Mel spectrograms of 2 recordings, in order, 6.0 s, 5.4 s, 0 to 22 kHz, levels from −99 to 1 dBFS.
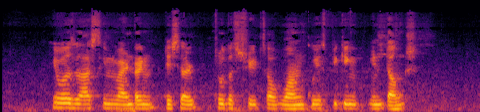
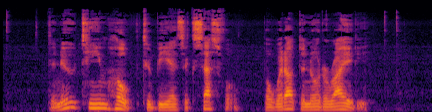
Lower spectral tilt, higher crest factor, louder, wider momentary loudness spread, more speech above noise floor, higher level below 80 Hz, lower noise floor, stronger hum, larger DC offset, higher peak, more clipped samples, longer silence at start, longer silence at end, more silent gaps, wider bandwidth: first, -6.5 dB/octave vs -3.5 dB/octave; about the same, 18 dB vs 20 dB; first, -20 LUFS vs -28 LUFS; second, 7 LU vs 15 LU; second, 32 dB vs 37 dB; first, -48 dBFS vs -66 dBFS; second, -51 dBFS vs -65 dBFS; neither; neither; first, -2 dBFS vs -10 dBFS; neither; about the same, 0.65 s vs 0.6 s; about the same, 0.85 s vs 0.85 s; neither; second, 14.5 kHz vs 16 kHz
